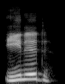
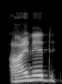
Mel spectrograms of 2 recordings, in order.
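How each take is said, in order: First: Enid said as EE-nid; long-E pronunciation. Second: Enid said as EYE-nid; long-I pronunciation. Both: Shown as a demonstration. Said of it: "I didn't ask him how to say this".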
